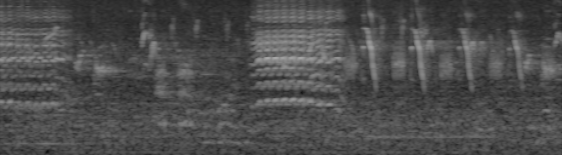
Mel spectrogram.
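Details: Brahminy starlings in a flock give a loud, buzzy, harmonic note midway, then a run of sharp downward-sweeping chirps from several birds over soft background hiss.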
